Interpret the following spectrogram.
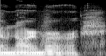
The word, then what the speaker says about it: Narmer: This is hieroglyphs, which are kind of hard to see, but there's a chisel that represents the first syllable, nar, and then the catfish, which represents Mur, so Narmer.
